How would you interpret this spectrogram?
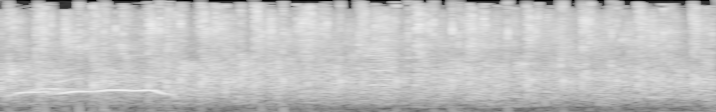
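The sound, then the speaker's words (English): An audience at an event bursts into a full round of applause for a man, dense overlapping clapping that stays loud and steady throughout, with a brief high whoop rising above it near the start. “So give this man a big round of applause.”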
